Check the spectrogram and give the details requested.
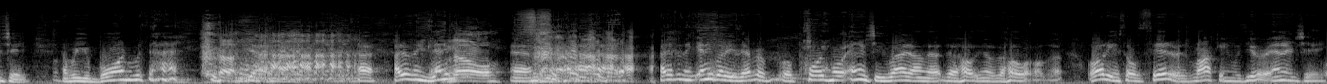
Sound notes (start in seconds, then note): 2.0 laughter; 5.3 laughter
